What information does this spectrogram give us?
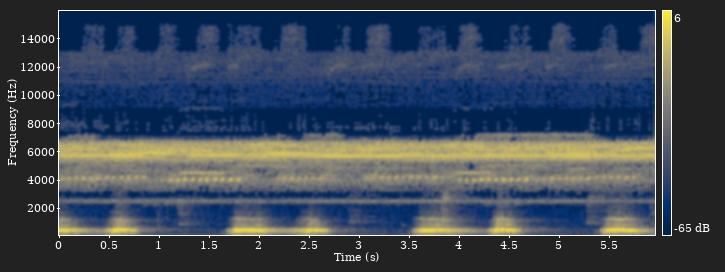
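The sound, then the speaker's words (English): Deep, growling calls of a bird with tiger-striped plumage, heard close up at a camp by firelight, come in repeated double bursts, each rasping note sounding like a big cat's grunt, over a steady high-pitched insect drone. “Undoubtedly, the name was derived from the plumage having a tiger-striped pattern, but the moment you hear its voice, you can't help think of a large cat.”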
